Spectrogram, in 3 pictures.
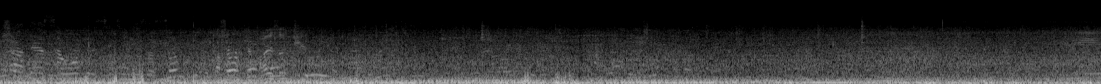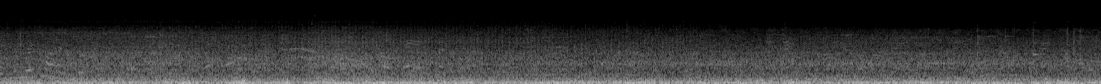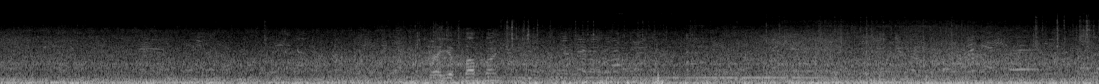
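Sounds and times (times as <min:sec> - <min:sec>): chatter of passers-by: 0:00.0 - 0:33.0
road traffic rumble: 0:00.0 - 0:33.0.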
